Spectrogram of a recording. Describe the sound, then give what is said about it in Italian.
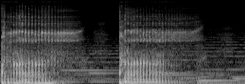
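A voice imitates a cat's purr with two long, rattling, pulsing breaths, each a low fluttering buzz that fades before the next begins. No words are spoken. “Sapete come fanno i gatti a fare le fusa?”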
